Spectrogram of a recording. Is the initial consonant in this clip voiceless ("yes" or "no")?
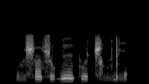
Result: yes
